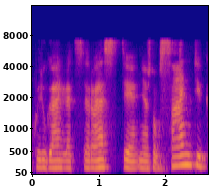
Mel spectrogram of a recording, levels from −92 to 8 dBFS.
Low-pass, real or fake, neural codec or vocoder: 7.2 kHz; fake; codec, 16 kHz, 0.8 kbps, ZipCodec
